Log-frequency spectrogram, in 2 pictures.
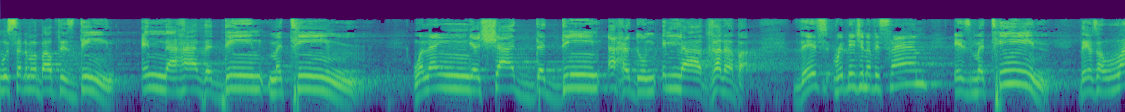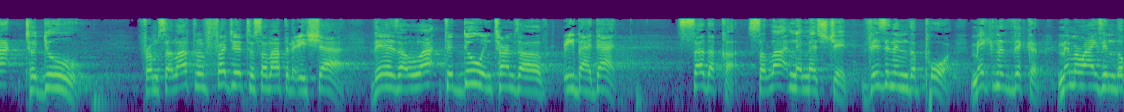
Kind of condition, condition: setting, large echoing room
